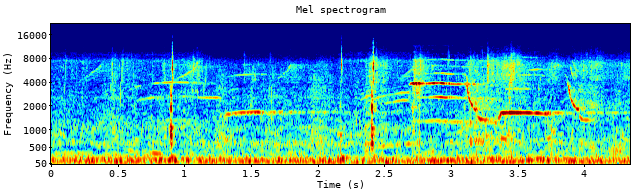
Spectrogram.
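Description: Macaques calling with drawn-out, high-pitched tonal calls, one held note near the middle and another that drops in pitch and then holds toward the end, over a steady background rush. There are two sharp clicks, about a second in and about halfway through.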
